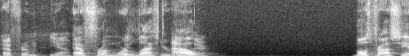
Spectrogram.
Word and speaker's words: Ephraim: and Ephraim were left out so am I pronouncing that right Ephraim Ephraim yeah Ephraim were left out most prostate experts believe Dan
